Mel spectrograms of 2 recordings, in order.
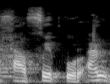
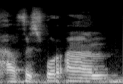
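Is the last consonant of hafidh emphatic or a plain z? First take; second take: emphatic; plain z. First: The last consonant of hafidh is emphatic. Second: The last consonant of hafidh is a plain z. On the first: It means one who memorizes and guards the Quran. The speaker calls it right. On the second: The meaning becomes very different. The speaker calls it wrong.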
